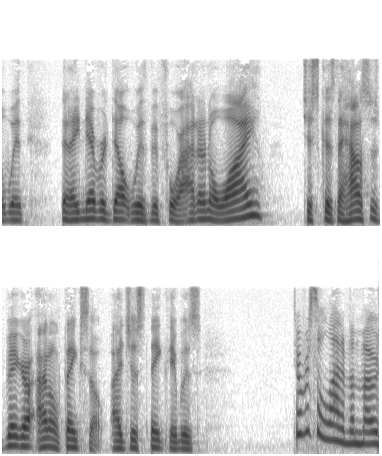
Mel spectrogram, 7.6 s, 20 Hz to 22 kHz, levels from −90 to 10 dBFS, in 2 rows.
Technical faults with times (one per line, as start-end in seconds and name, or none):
none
